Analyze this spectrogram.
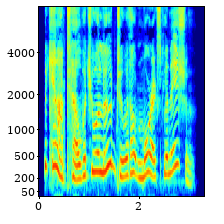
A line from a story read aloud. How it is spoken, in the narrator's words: exclaimed the nurse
